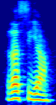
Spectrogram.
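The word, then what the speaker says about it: Russia: ए आया है तो जब डबल एस के बाद में लिए आता है तो वहां पर डबल एस का उच्चारण श होता है तो आर यू एस एस आई ए को हम क्या पढ़ेंगे रसिया तो इस वीडियो में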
